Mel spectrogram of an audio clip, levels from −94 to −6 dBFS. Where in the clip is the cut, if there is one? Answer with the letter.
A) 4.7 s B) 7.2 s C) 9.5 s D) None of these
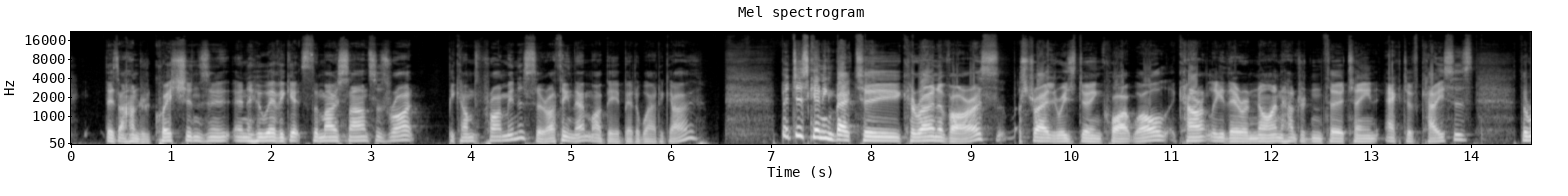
C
